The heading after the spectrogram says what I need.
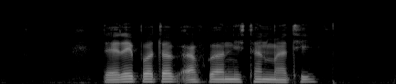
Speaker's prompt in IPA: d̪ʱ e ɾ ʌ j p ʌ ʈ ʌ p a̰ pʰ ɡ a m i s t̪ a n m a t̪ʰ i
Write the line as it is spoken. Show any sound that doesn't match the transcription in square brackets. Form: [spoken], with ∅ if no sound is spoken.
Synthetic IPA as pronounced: d̪ʱ e ɾ ʌ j p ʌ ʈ ʌ [k] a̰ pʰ ɡ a [n] i s [t̪ʰ] a n m a t̪ʰ i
